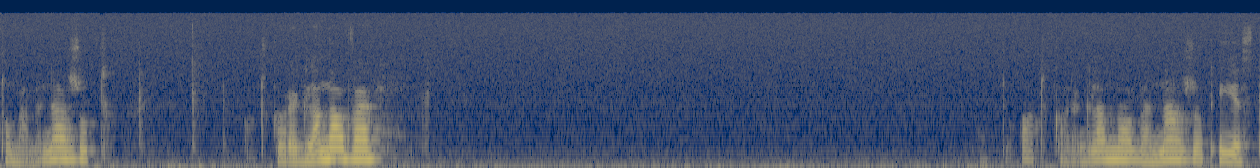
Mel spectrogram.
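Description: Yarn and a knitting loom rustle and click softly.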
